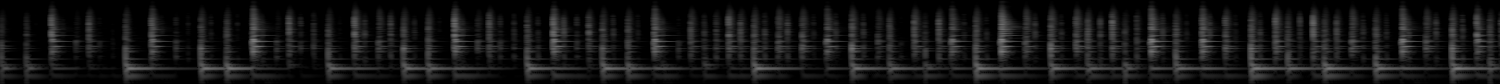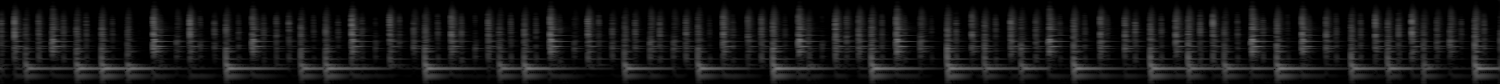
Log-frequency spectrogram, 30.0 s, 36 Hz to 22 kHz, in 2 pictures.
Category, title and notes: Music > Solo percussion
Wavedrum Rhythm
A short rhythm played on a Wavedrum Global, factory preset 101 with reverb turned off. Recorded through Scarlett 8i6 with Air mode switched on. Roughly 120 bpm, not quantised.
